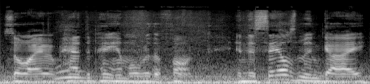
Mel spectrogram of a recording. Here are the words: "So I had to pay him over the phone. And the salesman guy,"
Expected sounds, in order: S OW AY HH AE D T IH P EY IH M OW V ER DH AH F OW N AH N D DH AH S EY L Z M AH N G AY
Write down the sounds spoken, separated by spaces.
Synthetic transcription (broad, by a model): S OW AY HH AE D T IH P EY IH M OW V ER DH AH F OW N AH N DH AH S EY L Z M AH N G AY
